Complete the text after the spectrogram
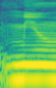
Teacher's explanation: من نہیں پڑھیں گے یہ نون کو ظاہر کر کے نہیں پڑھیں گے بلکہ نون کو چھپائیں گے. میم نون زیر من. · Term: اخفا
